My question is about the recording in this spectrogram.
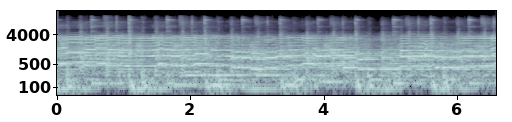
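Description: Saxophone played live, holding long notes in a melody over a backing track with a steady beat.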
